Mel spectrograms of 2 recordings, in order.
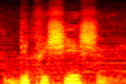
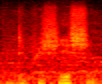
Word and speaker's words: depreciation: Depreciation. Depreciation. Uh many of us are tempted to pronounce the word depreciation as depreciation.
